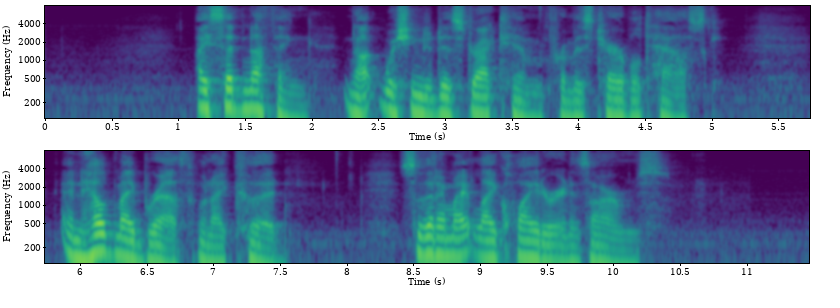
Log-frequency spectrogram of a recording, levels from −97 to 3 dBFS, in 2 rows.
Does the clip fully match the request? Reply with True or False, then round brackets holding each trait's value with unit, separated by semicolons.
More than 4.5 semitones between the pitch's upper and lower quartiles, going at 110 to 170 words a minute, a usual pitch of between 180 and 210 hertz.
False (5.2 semitones; 145 wpm; 120 Hz)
